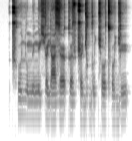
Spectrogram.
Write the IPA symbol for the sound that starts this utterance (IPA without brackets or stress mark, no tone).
ʈ͡ʂʰ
